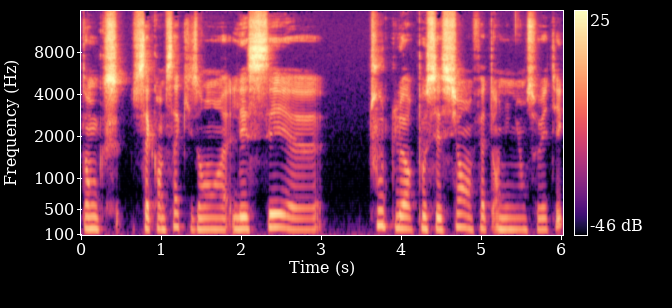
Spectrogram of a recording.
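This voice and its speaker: A woman with a German accent at a very slow pace, medium-pitched with a dark, mellow tone and fairly even intonation, on a very clean recording with a silent background. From Germany (Bavaria), Russian-German family. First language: German (speaking French). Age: young. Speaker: podcast guest recounting family history. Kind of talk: personal family testimony. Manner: hesitant, many fillers.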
